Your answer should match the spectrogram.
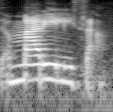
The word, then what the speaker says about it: Marilisa: I chuckle internally because the way that you pronounce my name is not Lisa, it's Marilisa. Marilisa. And I know for people whose pretty much primary or first language is English, it's difficult to roll your R's.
